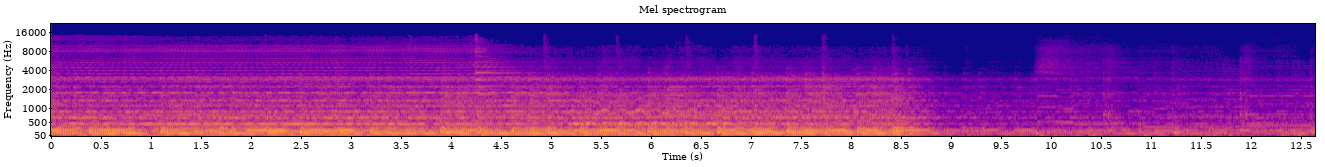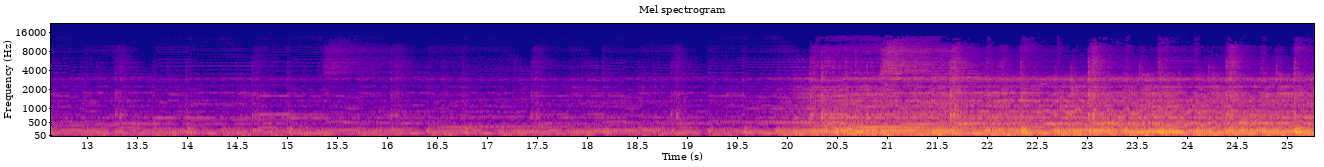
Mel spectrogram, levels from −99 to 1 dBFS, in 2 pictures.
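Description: Nothing goes wrong anywhere in this clip, and the gentle fader-style level changes that do happen are just part of how it was mixed.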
